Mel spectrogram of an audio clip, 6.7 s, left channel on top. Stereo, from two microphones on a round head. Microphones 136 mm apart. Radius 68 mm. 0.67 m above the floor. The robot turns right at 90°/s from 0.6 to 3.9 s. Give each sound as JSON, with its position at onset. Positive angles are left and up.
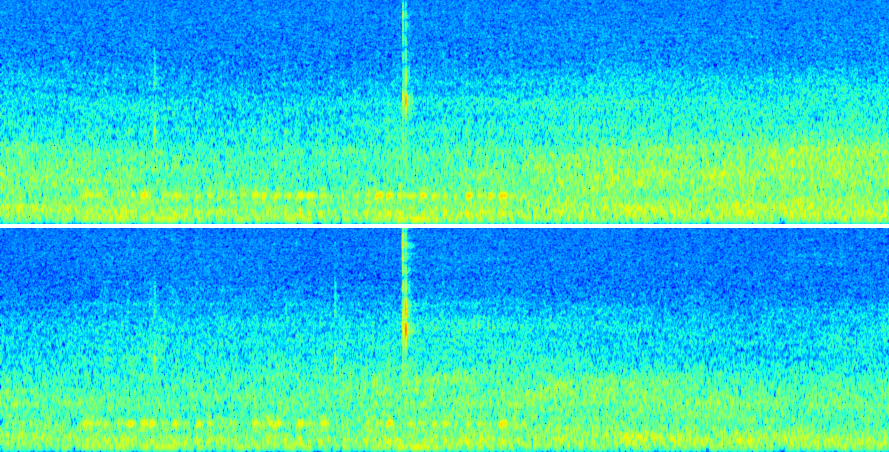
{"t": 3.0, "sound": "a finger snap", "side_deg": -60}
